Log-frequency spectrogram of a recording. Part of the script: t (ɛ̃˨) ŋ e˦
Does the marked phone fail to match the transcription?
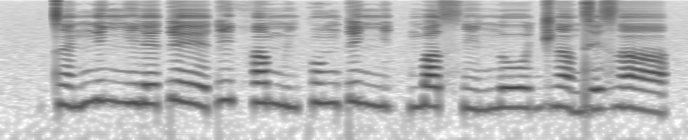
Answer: no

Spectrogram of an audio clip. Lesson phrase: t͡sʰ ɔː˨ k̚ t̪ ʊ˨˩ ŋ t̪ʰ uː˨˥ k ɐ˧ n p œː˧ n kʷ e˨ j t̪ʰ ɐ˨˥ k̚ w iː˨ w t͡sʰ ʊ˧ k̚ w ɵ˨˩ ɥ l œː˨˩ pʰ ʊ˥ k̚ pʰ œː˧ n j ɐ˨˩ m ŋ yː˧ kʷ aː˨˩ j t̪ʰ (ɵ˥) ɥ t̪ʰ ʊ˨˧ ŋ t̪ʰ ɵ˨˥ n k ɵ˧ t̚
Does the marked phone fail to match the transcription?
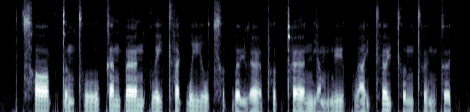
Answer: no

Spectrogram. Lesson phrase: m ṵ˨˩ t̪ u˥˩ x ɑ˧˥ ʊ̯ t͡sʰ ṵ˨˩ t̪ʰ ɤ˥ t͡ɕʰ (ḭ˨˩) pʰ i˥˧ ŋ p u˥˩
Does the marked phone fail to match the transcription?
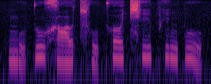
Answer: yes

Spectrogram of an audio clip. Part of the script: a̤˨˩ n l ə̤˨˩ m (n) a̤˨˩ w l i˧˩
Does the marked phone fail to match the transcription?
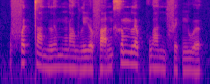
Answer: yes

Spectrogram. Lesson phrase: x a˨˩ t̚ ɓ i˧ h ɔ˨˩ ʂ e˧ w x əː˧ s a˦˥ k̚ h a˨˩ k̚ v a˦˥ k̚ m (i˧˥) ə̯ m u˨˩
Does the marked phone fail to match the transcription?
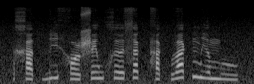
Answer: yes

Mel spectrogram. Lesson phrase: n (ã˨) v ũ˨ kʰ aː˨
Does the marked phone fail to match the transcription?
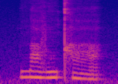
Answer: yes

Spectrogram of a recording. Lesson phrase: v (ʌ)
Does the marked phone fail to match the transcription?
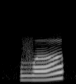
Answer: no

